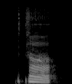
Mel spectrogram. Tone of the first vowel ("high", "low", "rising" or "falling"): low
